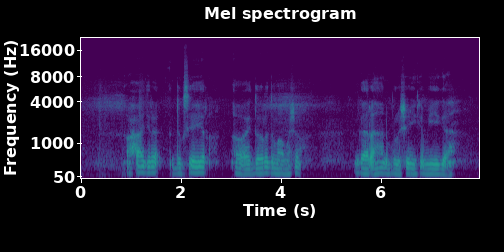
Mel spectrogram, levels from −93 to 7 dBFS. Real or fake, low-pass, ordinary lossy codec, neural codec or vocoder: fake; none; none; vocoder, 44.1 kHz, 128 mel bands every 512 samples, BigVGAN v2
